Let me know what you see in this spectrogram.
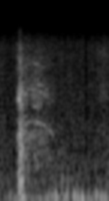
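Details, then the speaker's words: Mare, described as a frequent cougher with dust allergies, at a farm: one sudden, harsh cough with a brief raspy tail and faint outdoor background noise; she also passes wind around the cough. "She's a bit of a cougher, isn't it? Hay out. She gets dust allergies, so..."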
